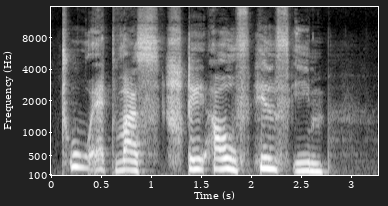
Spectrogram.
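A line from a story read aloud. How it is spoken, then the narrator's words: Inner scream. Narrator (German): etwas in seinem Inneren schreit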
